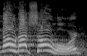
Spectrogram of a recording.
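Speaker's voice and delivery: high, loud protesting cry; mock protest. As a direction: Peter blurting out in alarm at his Lord. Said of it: "Peter's like".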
